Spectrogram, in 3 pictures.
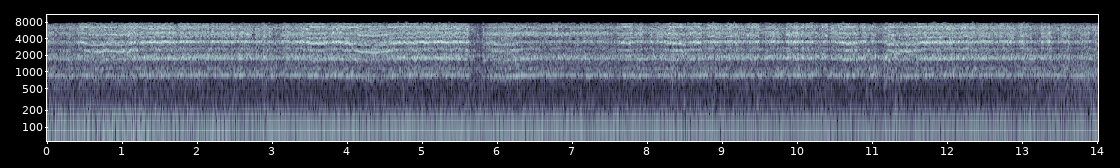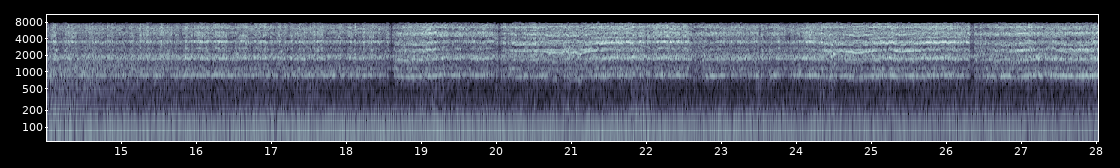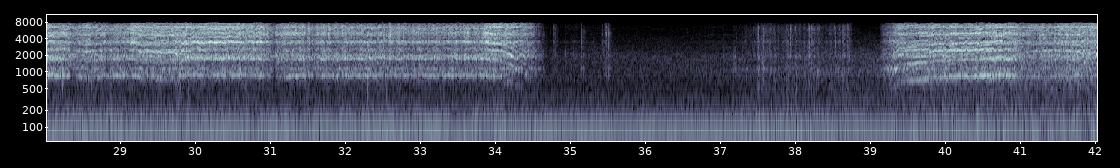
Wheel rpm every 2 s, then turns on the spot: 230, 230, 230, 230, 230, 230, 230, 230, 230, 230, 220, 230, 220, 220, 220, 230, 220, 30, 10, 60, 210.
34-36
